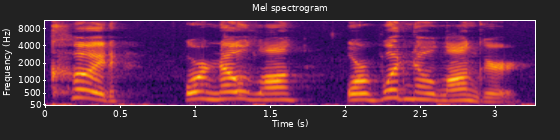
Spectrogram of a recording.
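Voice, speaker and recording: A woman's voice: a little high, animated, slow pace, a bit bright. Incredulous young woman reading aloud. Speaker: co-host of a livestream. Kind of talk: dramatic reading of an article with casual asides.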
